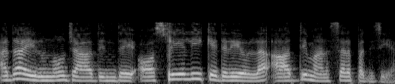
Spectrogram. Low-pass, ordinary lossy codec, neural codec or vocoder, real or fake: 7.2 kHz; Opus, 64 kbps; codec, 16 kHz, 0.4 kbps, LongCat-Audio-Codec; fake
